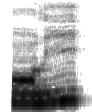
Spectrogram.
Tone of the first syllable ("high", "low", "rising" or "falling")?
low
